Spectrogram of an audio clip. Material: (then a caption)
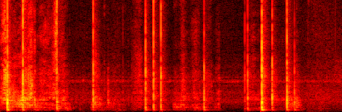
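Plastic. Long nails tap on the flat top of a round plastic screw lid sitting on a clear plastic jar. About eleven short, dry, hollow clicks fall in an irregular rhythm, each dying away almost at once, with a light scratchy rustle between some taps.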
